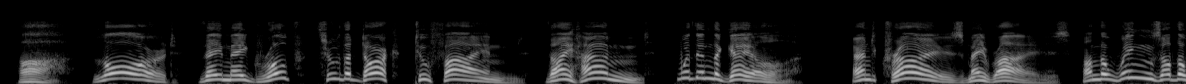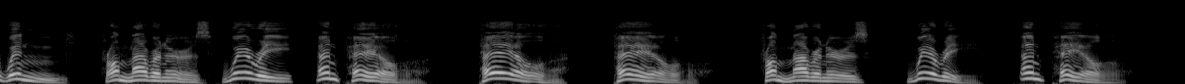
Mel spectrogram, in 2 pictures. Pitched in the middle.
Yes: medium, 180 Hz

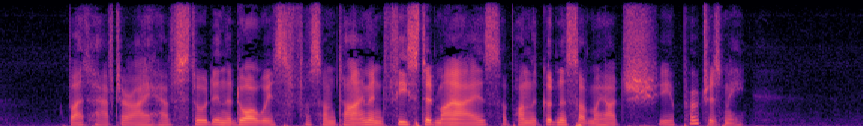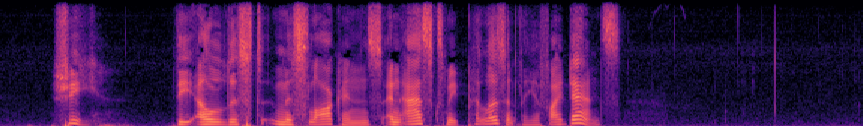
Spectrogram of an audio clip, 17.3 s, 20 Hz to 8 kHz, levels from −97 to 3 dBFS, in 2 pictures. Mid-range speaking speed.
No: slow, 125 wpm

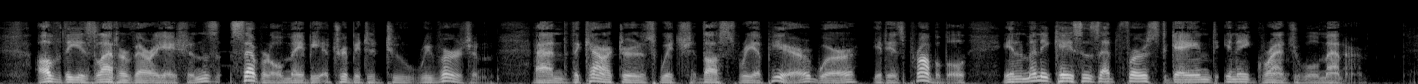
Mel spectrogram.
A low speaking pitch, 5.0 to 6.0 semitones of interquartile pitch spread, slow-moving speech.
Yes: low, 100 Hz; average, 5.3 semitones; slow, 125 wpm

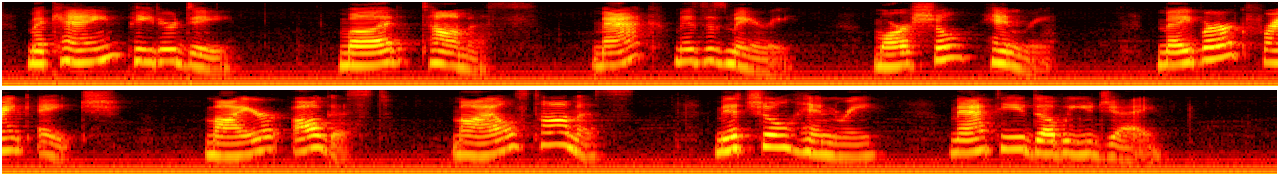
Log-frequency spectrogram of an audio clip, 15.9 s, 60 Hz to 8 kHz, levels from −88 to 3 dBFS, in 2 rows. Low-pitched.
No: high, 225 Hz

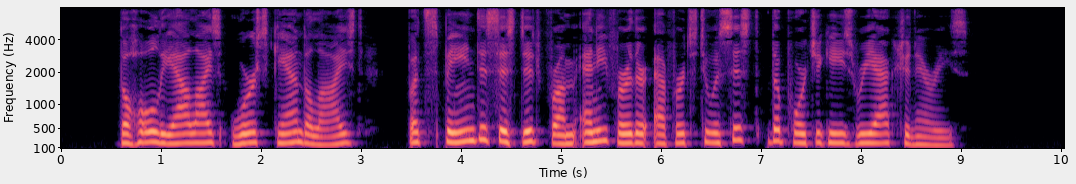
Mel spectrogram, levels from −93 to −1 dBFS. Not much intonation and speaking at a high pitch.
Yes: narrow, 1.9 semitones; high, 195 Hz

